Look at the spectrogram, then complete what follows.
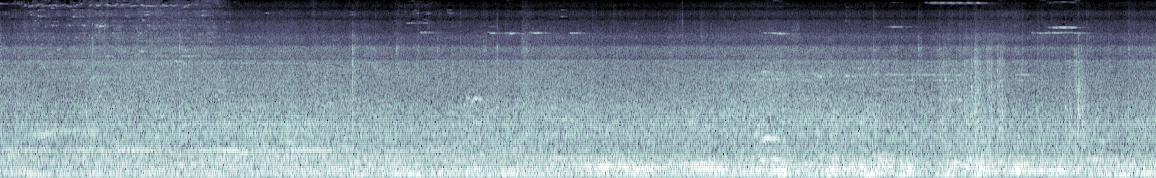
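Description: Busy city street traffic: motor vehicles, buses among them, running past on a main road, a steady unbroken wash of engine and road noise.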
